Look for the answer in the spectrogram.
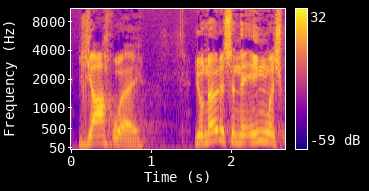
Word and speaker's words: Yahweh: a translation of God's personal name, pronounced Yahweh.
